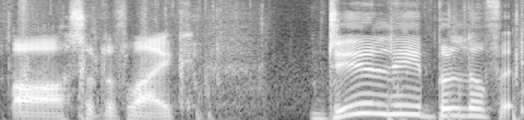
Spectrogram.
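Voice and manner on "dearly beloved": higher, slow, stately vicar intoning; mock-formal vicar opening a wedding; posh vicar. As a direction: intone it like an old-fashioned vicar. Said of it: "proper like that".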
